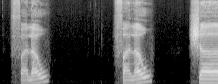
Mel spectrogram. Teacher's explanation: Waw yang sukun sebelumnya baris atas kita akan baca dengan sifat lin.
